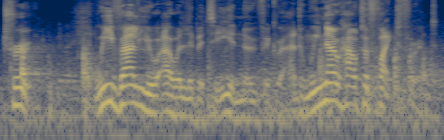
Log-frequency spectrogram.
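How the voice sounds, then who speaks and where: An actor playing a pompous, eager, bookish scholar in a video game, speaking in a florid and theatrical manner. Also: male voice, medium pitch, very animated, moderate pace, noisy background, lightly acted. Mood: superior, smug. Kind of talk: video game character dialogue. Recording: crowd chatter behind the voice.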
